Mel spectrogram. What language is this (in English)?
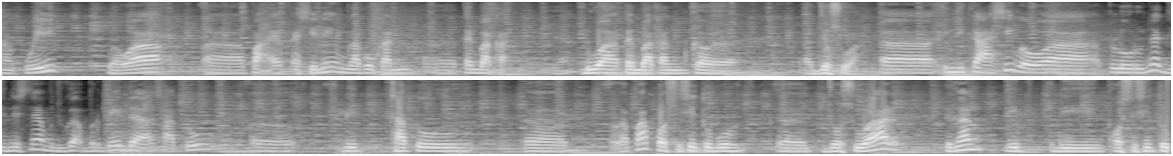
Indonesian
